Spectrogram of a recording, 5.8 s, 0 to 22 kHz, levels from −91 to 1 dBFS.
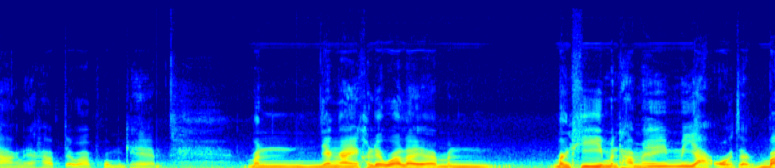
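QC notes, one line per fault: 1.17 s, microphone volume stepped up: the speech and background noise jump louder together, by about 6 dB, as the call software raised the input volume.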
